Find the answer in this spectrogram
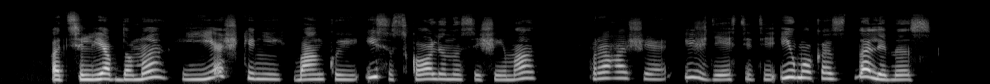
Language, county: Lithuanian, Kaunas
